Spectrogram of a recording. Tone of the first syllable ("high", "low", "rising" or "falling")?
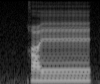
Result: high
